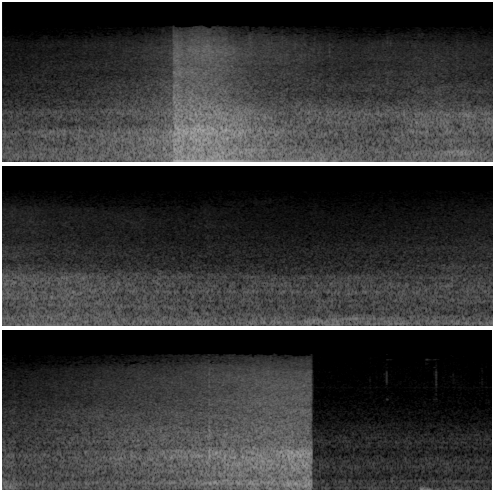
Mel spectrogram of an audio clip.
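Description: Road traffic: a vehicle goes by, loudest about two seconds in, with a low steady hum under the road noise. The noise swells again and cuts off abruptly near the end.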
